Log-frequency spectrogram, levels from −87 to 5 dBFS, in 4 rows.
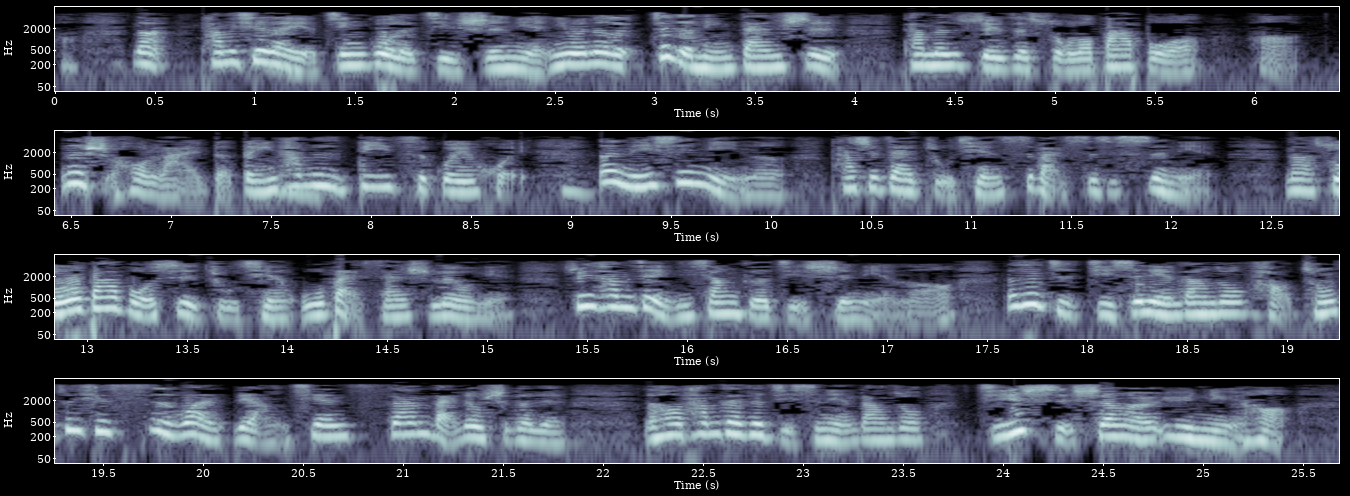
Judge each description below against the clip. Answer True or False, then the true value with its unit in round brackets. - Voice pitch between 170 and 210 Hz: True (190 Hz)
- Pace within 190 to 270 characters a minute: False (310 characters per minute)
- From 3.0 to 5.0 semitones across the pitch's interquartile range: False (5.6 semitones)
